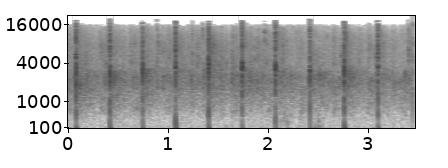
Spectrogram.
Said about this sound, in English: Would you clap your hands one more time for Jesus? Thank you, Lord.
